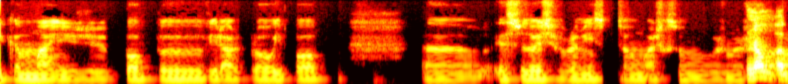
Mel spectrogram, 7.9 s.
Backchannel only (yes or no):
no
